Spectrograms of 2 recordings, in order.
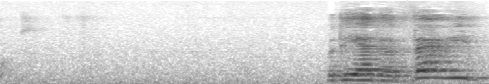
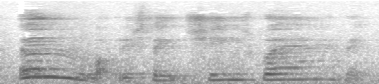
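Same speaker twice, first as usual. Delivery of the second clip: mock gossip; 6 semitones higher than usual.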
